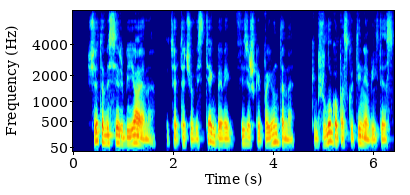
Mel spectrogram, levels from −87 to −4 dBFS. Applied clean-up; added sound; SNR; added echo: none; none; none; none.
